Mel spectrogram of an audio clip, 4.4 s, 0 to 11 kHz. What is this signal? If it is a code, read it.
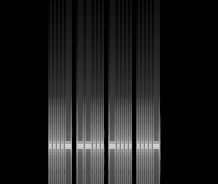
Morse code, heard as a keyed tone, about 30 wpm, 700 Hz. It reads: 4764
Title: Numbers - 4-Digit 30wpm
